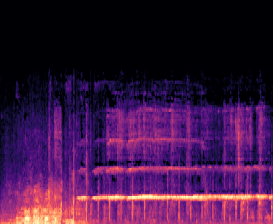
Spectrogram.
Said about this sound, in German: Also könnt ihr mal klatschen.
